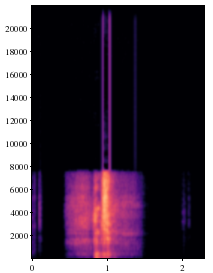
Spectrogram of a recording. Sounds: Sneeze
